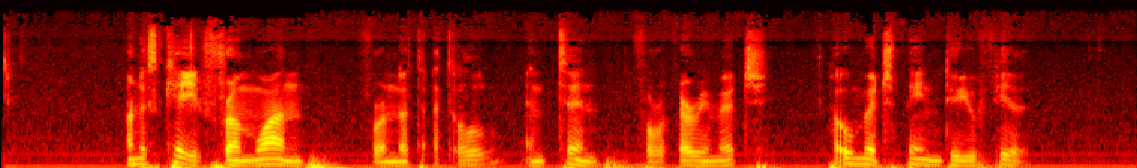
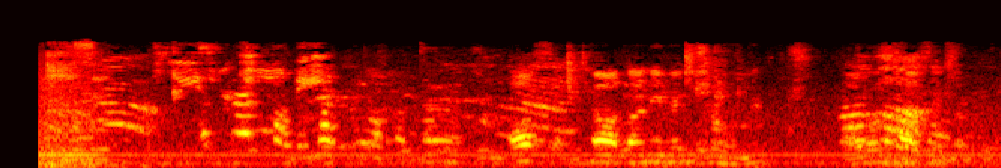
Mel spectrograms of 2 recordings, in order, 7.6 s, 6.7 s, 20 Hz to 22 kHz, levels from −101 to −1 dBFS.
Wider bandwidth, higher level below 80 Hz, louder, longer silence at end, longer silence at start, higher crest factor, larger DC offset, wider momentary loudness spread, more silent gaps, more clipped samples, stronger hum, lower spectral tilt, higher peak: first, 16 kHz vs 8.4 kHz; first, -40 dBFS vs -60 dBFS; about the same, -33 LUFS vs -34 LUFS; first, 0.25 s vs 0 s; second, 0.05 s vs 0.25 s; about the same, 22 dB vs 20 dB; neither; about the same, 13 LU vs 15 LU; neither; neither; neither; about the same, -4 dB/octave vs -3.5 dB/octave; about the same, -12 dBFS vs -14 dBFS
